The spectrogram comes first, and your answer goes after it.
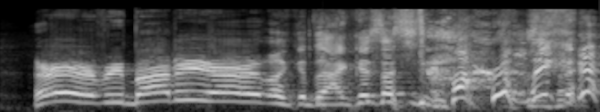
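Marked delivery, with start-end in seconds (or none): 0.2-1.1 high-pitched, froggy puppet voice. Asked to hear it, the speaker shows off their Kermit the Frog voice. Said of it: "everyone's told me that I'm just Kermit".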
